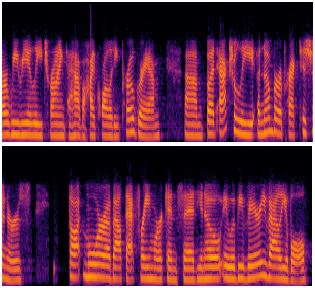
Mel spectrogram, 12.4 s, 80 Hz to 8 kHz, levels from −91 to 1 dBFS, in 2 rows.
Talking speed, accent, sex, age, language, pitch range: 150 wpm, American, female, 40-59, English, 180-210 Hz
